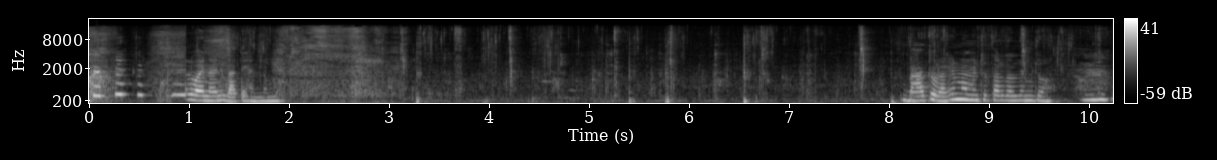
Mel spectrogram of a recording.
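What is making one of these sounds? Fingers squish and mix rice on a plate.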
